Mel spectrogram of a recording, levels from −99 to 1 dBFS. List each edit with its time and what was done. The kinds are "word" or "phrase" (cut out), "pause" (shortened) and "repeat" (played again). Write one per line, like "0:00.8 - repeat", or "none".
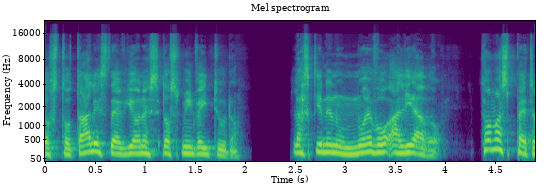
0:01.2 - word
0:02.7 - word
